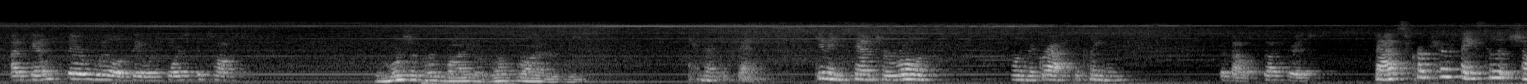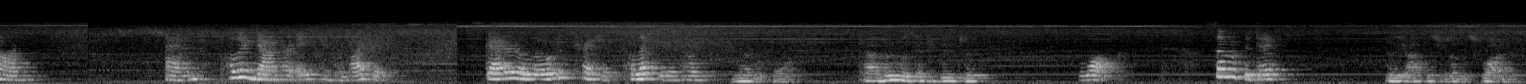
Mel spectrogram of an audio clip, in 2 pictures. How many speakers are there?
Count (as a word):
three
